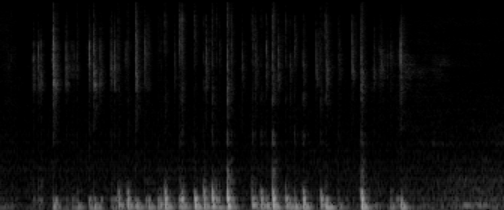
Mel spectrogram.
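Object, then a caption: Paper sheet on a wooden tabletop. Short bare fingertips with short nails tap and scratch on a flat, thin white sheet of paper lying on a tabletop. Quick, irregular taps land as dull low thumps, with bright, dry scratching clicks over them. The flurry eases off after about four seconds into a faint, quiet rustle.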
